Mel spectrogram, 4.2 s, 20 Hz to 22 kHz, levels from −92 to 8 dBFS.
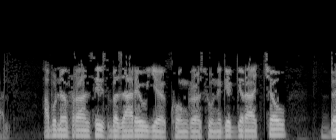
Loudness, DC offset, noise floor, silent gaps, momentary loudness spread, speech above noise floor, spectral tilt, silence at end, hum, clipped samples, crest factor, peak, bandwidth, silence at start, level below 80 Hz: -24 LUFS; under 0.1%; -53 dBFS; none; 6 LU; 30 dB; -5 dB/octave; 0 s; none; under 0.1%; 16 dB; -8 dBFS; 5.8 kHz; 0 s; -54 dBFS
